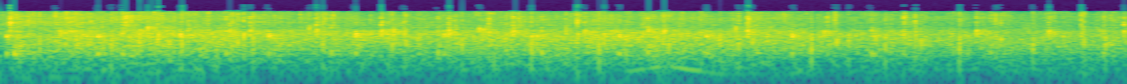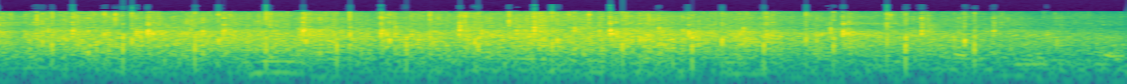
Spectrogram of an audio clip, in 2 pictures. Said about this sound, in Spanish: Yo, un último aplauso.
